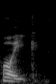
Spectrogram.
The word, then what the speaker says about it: Hawick: I know Hoik is written Howick, Hawick, but it's pronounced Hoik.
